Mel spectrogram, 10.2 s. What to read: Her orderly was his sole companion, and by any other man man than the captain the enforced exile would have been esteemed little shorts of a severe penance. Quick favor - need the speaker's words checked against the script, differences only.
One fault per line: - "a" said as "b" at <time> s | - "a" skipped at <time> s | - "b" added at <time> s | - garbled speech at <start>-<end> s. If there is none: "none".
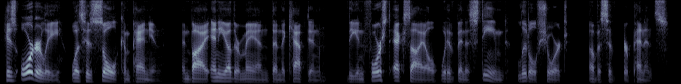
- "Her" said as "His" at 0.0 s
- "man" skipped at 4.0 s
- "shorts" said as "short" at 8.0 s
